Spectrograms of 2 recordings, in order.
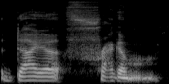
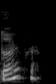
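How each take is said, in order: First: The G is sounded aloud before the final M. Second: The final G is silent, ending in 'fram'.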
